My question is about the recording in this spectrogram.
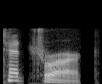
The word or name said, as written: tetrarch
